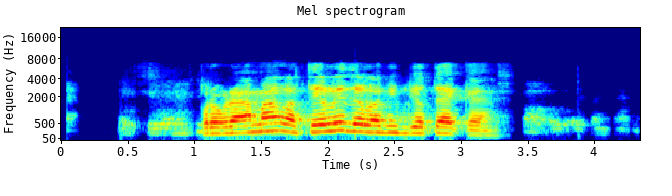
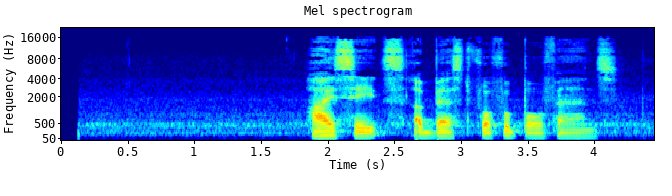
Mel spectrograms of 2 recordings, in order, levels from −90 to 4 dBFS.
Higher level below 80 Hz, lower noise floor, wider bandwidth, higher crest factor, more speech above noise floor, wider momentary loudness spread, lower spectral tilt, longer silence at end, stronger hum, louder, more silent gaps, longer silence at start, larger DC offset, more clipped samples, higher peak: first, -62 dBFS vs -76 dBFS; second, -49 dBFS vs -58 dBFS; second, 7.2 kHz vs 16 kHz; second, 16 dB vs 24 dB; first, 34 dB vs 29 dB; second, 11 LU vs 15 LU; first, -5.5 dB/octave vs -3.5 dB/octave; first, 0.8 s vs 0.3 s; neither; first, -14 LUFS vs -30 LUFS; neither; second, 0.7 s vs 1.85 s; neither; neither; first, 0 dBFS vs -10 dBFS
